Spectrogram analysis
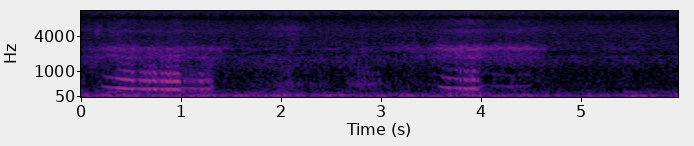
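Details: A sleeping pet cat makes soft rumbling breaths with a whistling, squeaky snore about every three to four seconds, an ordinary snore.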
